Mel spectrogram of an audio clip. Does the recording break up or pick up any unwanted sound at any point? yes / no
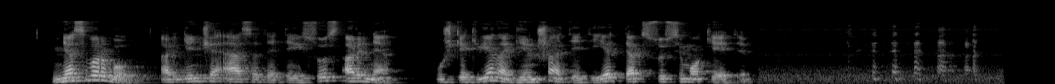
yes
